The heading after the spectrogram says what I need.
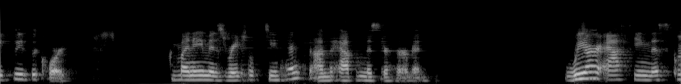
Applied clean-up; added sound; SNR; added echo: neural mask model DeepFilterNet 3.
